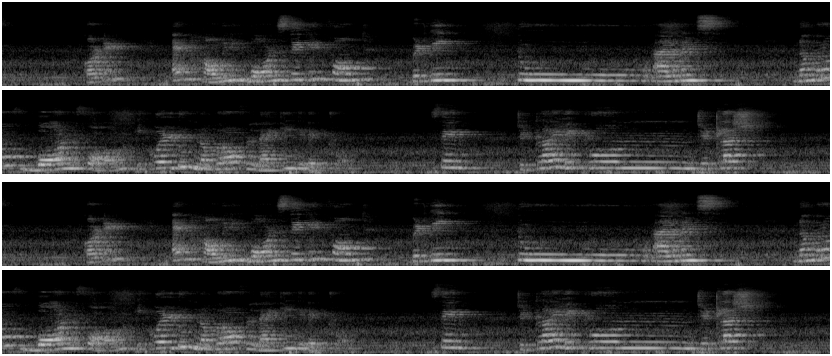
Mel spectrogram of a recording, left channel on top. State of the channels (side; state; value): both; identical; correlation 1.00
